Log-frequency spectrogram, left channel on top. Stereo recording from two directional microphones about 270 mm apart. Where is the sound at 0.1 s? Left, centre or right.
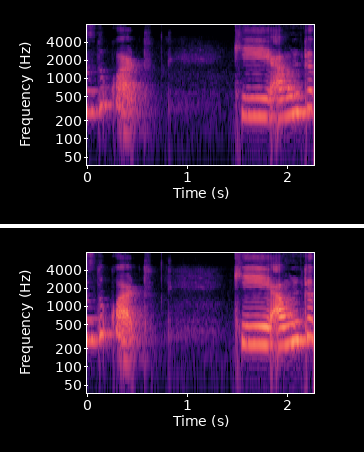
Centre.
